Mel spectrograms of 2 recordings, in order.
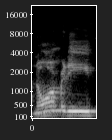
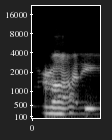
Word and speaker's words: Normani: Mulatto, and you saw Normandy from Fifth One. Did I pronounce it wrong? Normani, you said Normani.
